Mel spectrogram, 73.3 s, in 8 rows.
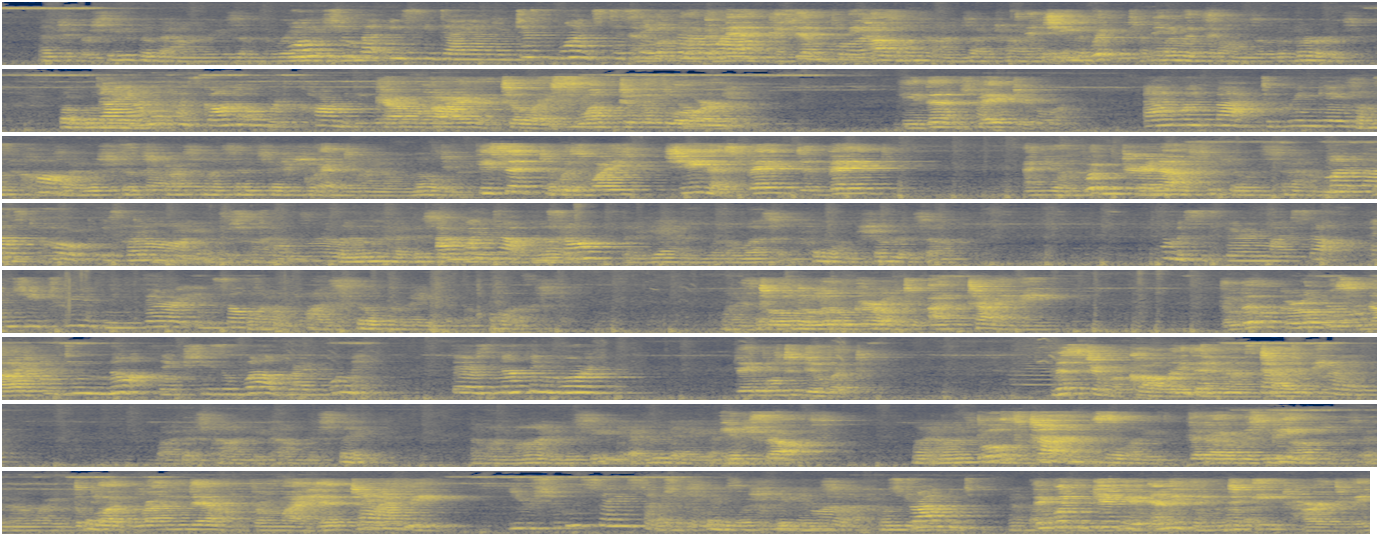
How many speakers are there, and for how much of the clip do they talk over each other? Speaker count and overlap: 3, about 41%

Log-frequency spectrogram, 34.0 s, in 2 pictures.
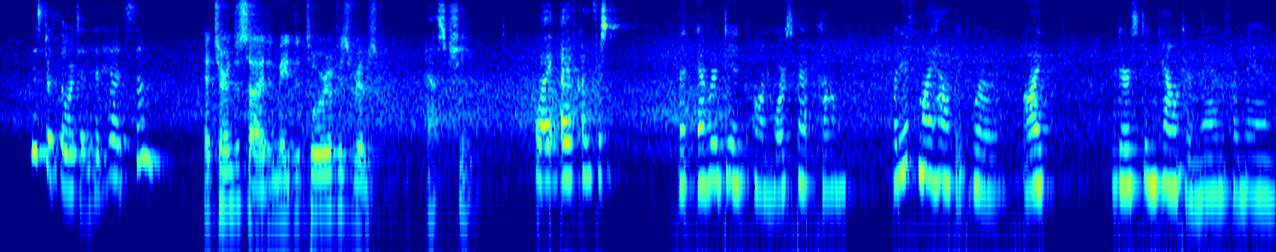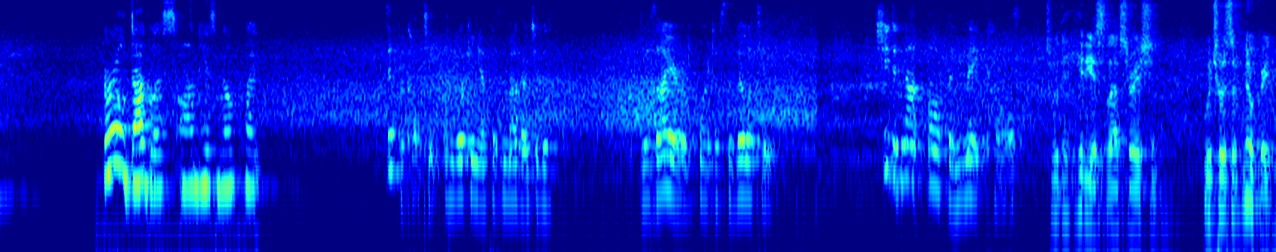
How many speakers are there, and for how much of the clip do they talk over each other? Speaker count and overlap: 4, no overlap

